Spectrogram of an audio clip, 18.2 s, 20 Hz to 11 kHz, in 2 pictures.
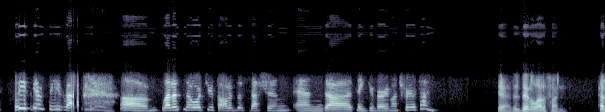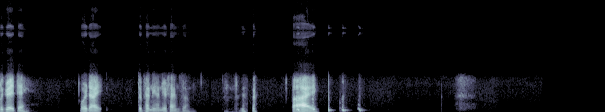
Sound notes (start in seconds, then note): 0.0 laughs; 13.4 laughs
